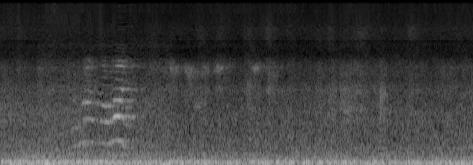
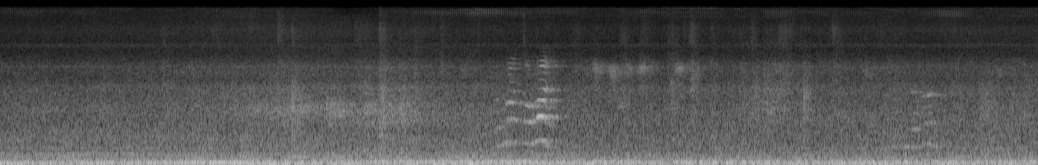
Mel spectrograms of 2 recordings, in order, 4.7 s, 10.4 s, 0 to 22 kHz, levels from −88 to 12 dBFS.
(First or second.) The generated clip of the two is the first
